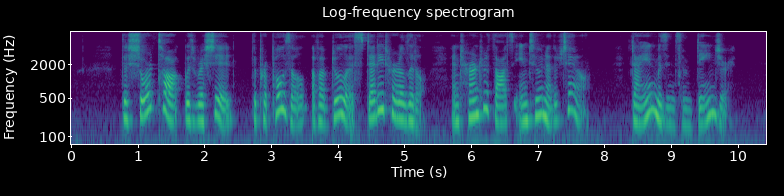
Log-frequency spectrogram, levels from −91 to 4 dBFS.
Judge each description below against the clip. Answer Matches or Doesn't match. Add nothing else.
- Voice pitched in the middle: Doesn't match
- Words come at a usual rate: Matches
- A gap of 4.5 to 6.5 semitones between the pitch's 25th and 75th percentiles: Matches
